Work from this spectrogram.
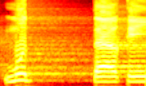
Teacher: huruf Qi dipanjangkan boleh dua boleh empat boleh enam ya karena di depan huruf q terdapat ya sukun atau ya mati · huruf ta ditahan dan ditekan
